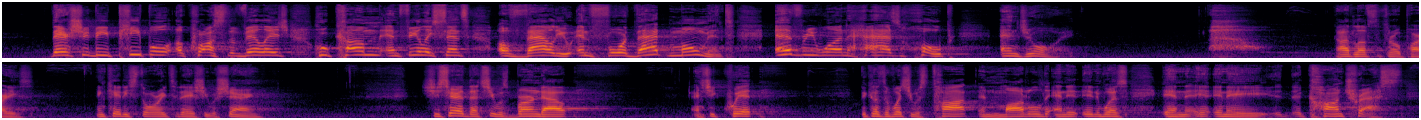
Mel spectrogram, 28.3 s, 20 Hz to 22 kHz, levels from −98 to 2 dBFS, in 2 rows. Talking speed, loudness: 135 wpm, -35 LUFS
